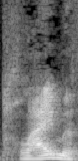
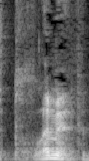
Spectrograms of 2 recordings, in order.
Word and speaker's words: Plymouth: do you say it it's not plymouth massachusetts it's plymouth massachusetts hey everyone my name is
